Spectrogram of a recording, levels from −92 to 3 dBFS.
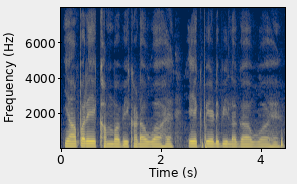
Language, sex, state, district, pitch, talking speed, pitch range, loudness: Hindi, male, Uttar Pradesh, Shamli, 130 Hz, 185 wpm, 125-135 Hz, -17 LUFS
